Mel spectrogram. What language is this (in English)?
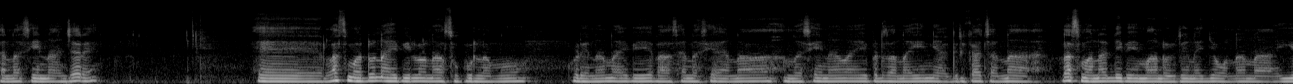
Masai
